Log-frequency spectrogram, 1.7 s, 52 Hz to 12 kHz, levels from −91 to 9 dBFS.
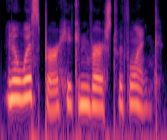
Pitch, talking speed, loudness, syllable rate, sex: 215 Hz, 250 wpm, -19 LUFS, 6.4 syllables/s, female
